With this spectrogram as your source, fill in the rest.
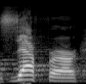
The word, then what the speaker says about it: Zephyr: It rhymes with all kinds of small cows.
